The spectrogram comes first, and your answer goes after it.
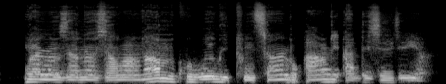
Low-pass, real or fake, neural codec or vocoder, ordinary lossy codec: none; fake; codec, 44.1 kHz, 1.7 kbps, Pupu-Codec; none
